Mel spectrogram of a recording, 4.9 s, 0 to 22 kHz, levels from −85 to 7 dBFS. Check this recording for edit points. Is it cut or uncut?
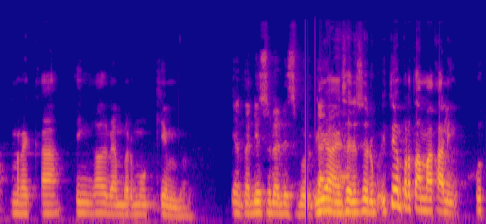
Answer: uncut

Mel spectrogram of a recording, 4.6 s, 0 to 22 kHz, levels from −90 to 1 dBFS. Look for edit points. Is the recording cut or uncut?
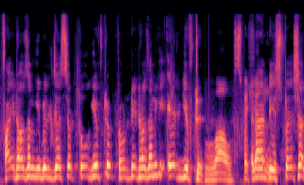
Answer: uncut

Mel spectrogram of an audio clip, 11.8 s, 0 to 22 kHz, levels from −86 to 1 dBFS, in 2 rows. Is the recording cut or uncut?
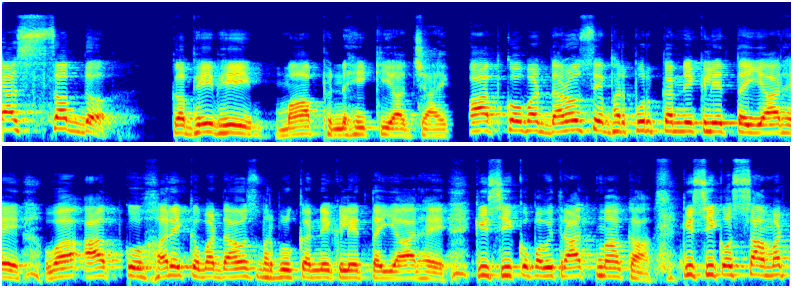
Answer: cut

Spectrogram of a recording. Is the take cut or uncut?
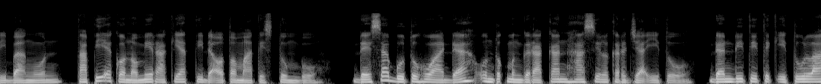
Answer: cut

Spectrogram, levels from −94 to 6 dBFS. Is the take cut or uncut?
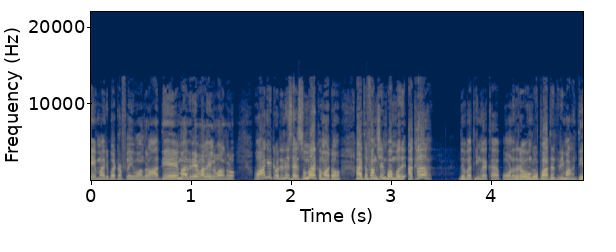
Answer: uncut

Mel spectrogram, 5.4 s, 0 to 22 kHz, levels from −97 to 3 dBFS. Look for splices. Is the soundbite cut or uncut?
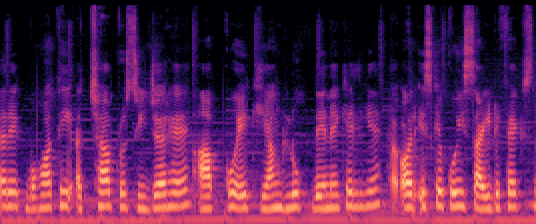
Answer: cut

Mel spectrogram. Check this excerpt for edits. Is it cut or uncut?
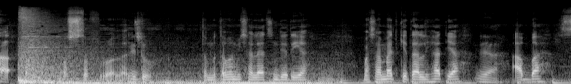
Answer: uncut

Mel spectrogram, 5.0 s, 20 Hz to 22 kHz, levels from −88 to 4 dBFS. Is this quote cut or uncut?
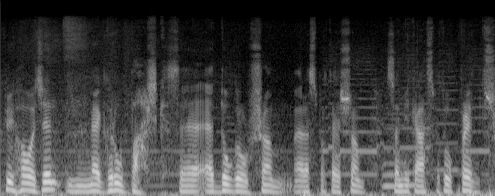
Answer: uncut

